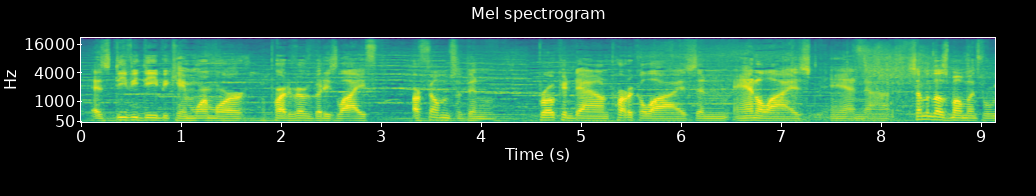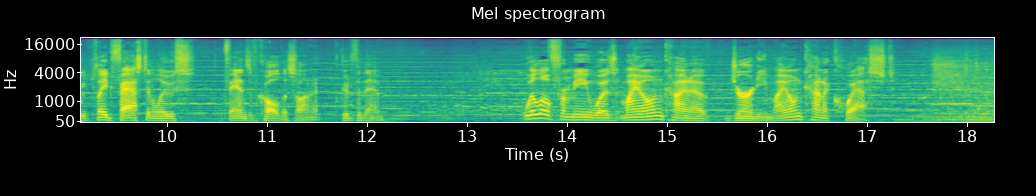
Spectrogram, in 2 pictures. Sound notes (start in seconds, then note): none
